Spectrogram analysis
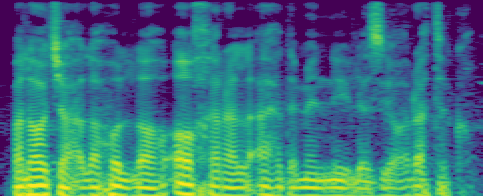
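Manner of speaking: ziyarat recitation. Acted. Preacher leads the congregation in salutation, solemn chant. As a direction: intone it like a prayer.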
